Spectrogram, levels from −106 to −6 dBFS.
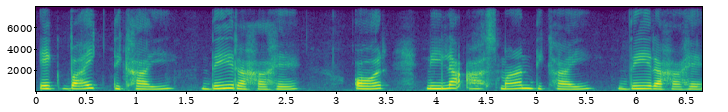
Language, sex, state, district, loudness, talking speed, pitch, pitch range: Hindi, female, Himachal Pradesh, Shimla, -17 LUFS, 115 wpm, 260 Hz, 245-275 Hz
